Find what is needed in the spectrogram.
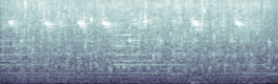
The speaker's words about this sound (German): Ein Wasserlauf durchteilt den Garten, der von Missionaren angelegt wurde.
